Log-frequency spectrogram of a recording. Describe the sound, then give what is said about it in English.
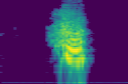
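A single short blow of the nose, about half a second long: a honking, slightly tonal burst mixed with breathy rushing air, fairly loud, with silence on either side. “I was blowing my nose a little bit.”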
